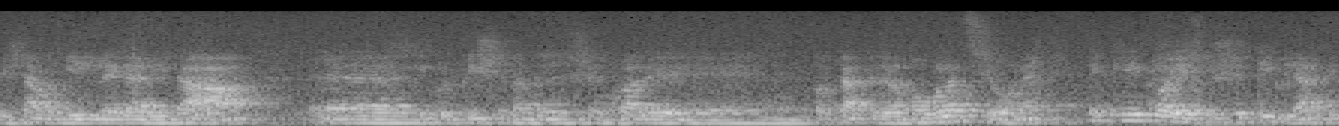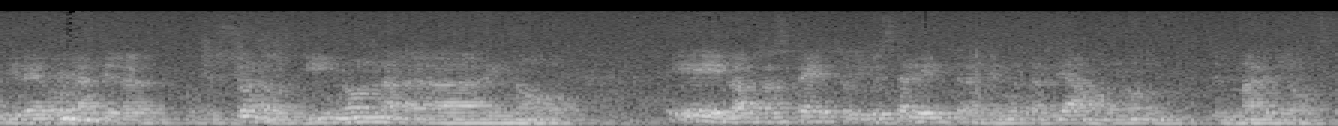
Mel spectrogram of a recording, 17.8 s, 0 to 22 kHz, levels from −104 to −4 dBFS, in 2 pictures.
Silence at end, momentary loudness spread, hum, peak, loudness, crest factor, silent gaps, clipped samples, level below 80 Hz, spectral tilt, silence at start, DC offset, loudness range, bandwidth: 0 s; 9 LU; none; -10 dBFS; -29 LUFS; 18 dB; none; under 0.1%; -54 dBFS; -6.5 dB/octave; 0 s; under 0.1%; 2 LU; 15.5 kHz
